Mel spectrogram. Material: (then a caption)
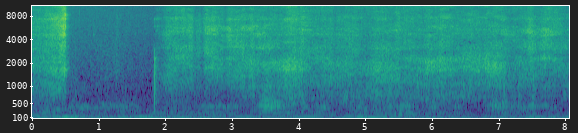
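Wood. A small solid light-wood hexagonal block, held in one hand, is scratched and rubbed with long painted fingernails close to the mic. A brief bright scrape and a single soft tap open the clip, then a steady, airy scratching and rubbing continues over a low background rumble.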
